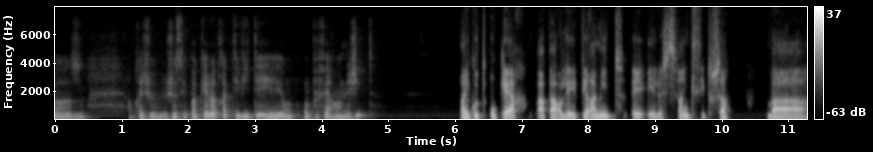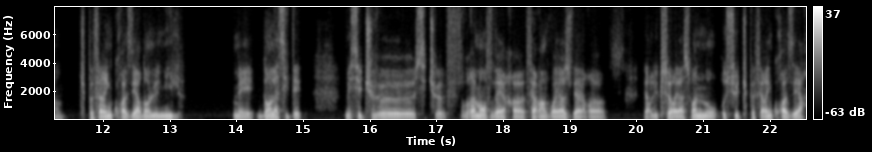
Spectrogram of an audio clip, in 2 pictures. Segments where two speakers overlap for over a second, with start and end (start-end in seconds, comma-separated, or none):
none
